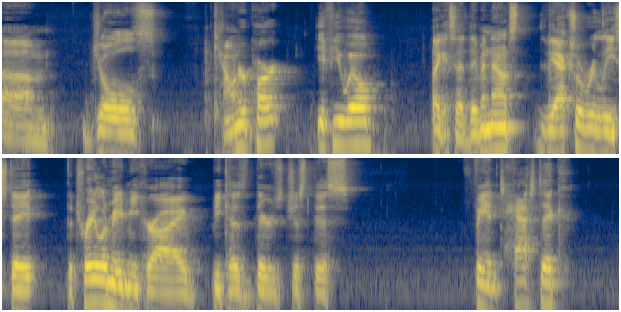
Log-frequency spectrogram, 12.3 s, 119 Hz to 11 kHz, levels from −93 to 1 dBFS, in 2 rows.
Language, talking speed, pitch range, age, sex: English, 120 wpm, 110-140 Hz, 20-39, male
